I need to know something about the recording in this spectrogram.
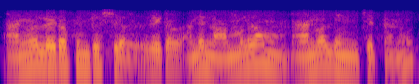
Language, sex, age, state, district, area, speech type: Telugu, male, 18-30, Telangana, Mancherial, urban, conversation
